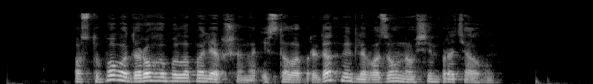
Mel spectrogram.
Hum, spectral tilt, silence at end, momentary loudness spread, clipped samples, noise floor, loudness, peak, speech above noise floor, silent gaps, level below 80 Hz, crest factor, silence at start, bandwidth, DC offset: none; -5.5 dB/octave; 1 s; 12 LU; under 0.1%; -66 dBFS; -21 LUFS; -2 dBFS; 46 dB; none; -58 dBFS; 20 dB; 0.75 s; 11.5 kHz; under 0.1%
